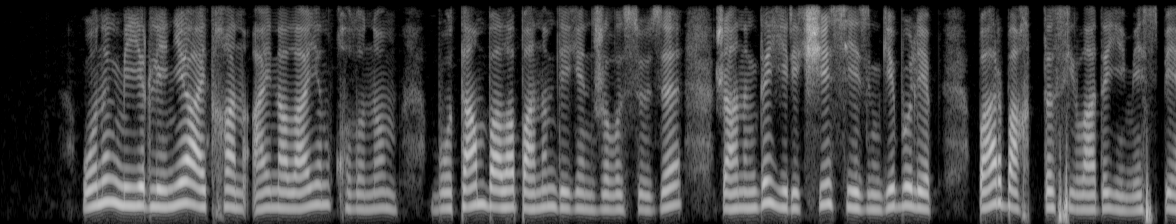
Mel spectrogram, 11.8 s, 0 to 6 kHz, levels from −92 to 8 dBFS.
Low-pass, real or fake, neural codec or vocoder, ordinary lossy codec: 5.4 kHz; real; none; none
